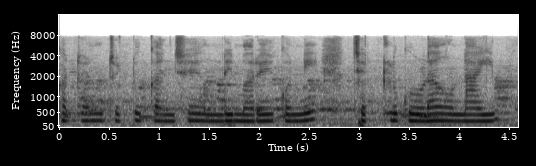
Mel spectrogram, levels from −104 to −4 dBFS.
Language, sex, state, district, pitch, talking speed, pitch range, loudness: Telugu, female, Telangana, Mahabubabad, 220 Hz, 115 wpm, 210-230 Hz, -16 LUFS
